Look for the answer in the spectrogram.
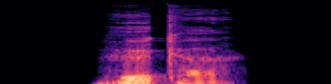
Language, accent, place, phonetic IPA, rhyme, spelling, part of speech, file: German, Germany, Berlin, [ˈhøːkɐ], -øːkɐ, höker, verb, De-höker.ogg
- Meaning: inflection of hökern: 1. first-person singular present 2. singular imperative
